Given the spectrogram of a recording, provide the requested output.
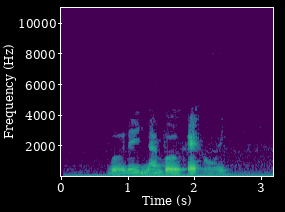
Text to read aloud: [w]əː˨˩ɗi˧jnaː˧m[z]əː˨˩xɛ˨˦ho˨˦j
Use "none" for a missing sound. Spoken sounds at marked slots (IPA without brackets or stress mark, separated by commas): v, v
